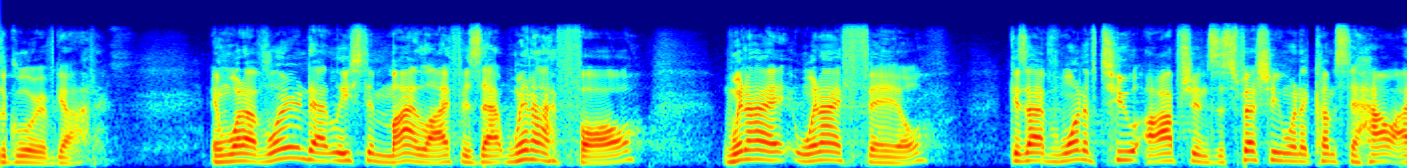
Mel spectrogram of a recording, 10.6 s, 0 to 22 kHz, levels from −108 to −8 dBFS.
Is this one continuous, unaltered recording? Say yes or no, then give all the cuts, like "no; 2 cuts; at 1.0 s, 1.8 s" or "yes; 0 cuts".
yes; 0 cuts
